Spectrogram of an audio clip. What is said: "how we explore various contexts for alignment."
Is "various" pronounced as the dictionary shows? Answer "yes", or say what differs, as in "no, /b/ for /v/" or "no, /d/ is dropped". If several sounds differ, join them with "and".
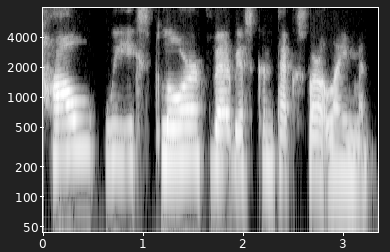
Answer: yes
